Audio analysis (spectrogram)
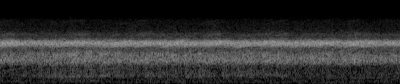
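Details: Frogs croaking in the middle of the night, merging into a dense, unbroken chorus: a steady, high, shimmering wash with no single calls standing apart and no other sounds.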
